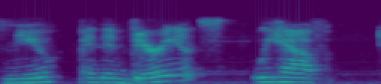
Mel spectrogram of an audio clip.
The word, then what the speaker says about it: mu: just put mu but you want to say it like the cat's mu and then variance we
